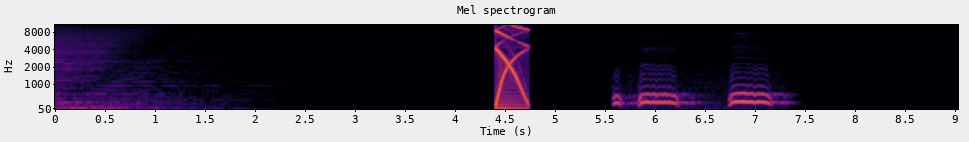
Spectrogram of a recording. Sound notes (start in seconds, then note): 4.4 zap; 4.9 owl hoot hoot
